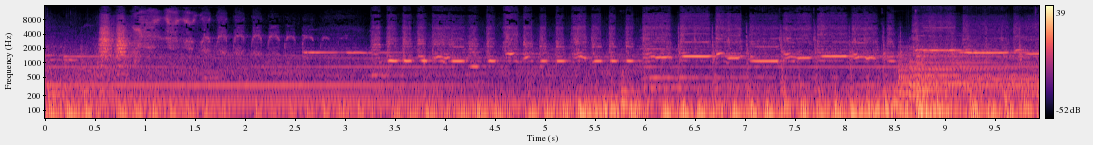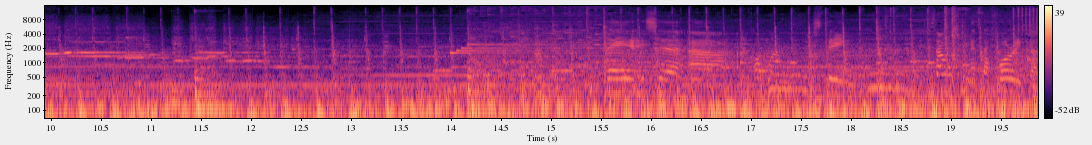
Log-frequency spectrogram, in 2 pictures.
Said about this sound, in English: Yeah, like make it swing, going in circles fast, so that way, you know, the wind gets into the tube naturally and it makes the sound.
